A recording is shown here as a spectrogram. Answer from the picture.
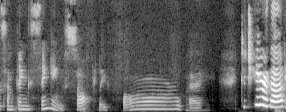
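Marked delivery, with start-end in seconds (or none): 3.6-4.3 eager and much higher, louder; bursting with news he just heard; excited. A narrator's reading. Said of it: "he asked excitedly".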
